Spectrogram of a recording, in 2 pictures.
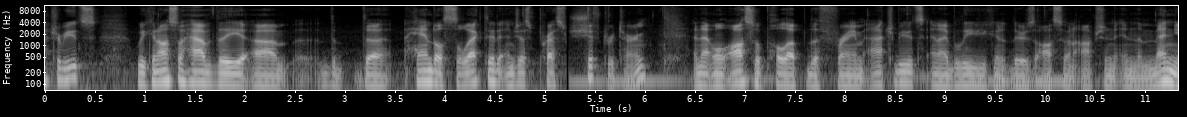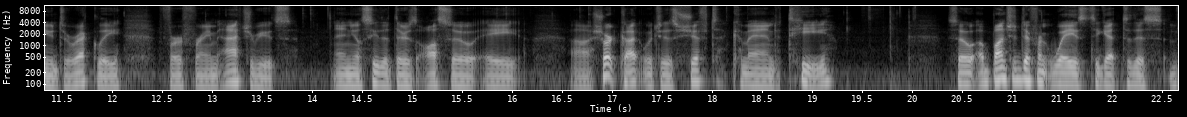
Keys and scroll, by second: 5.4 shift+Return, 19.8 shift+super+t.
